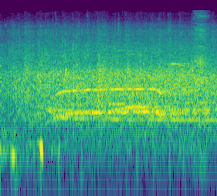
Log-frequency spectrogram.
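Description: A church congregation applauds and cheers for Jesus, a steady wash of clapping from a crowd heard at moderate distance, fairly faint.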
